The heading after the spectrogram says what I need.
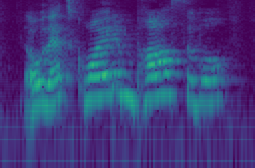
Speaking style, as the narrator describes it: she called out as she went along

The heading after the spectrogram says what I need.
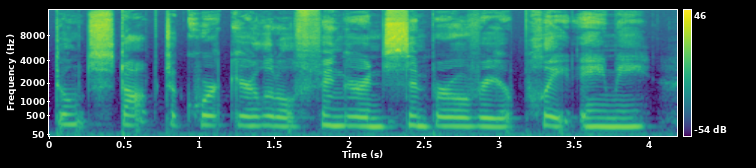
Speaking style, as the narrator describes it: cried Joe, choking on her tea

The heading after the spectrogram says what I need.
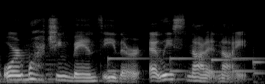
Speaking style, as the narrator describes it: chuckled Michael

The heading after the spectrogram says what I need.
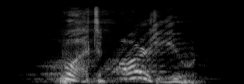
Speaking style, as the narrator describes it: It rasped

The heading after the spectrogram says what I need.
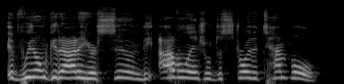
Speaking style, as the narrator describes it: Zuko yelled to his sister over the roaring winds

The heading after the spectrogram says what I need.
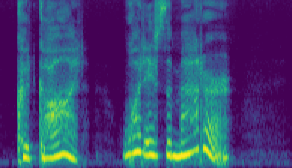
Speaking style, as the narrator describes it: he cried, with more feeling than politeness

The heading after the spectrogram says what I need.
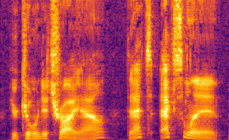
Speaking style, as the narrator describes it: Meg exclaimed

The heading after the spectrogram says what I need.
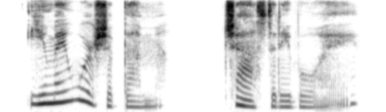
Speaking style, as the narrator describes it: Wendy said in a mocking, sultry voice

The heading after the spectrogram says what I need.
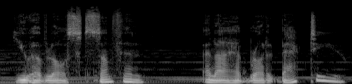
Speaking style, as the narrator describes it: in a smooth and primal voice said

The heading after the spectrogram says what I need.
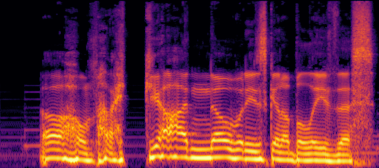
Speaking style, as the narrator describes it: I started giggling to myself, and that giggling gave way to belly laughs before I coughed out

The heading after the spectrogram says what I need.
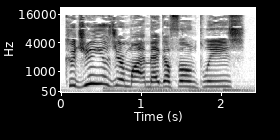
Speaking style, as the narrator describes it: Coach Hedge grunted like he was pleased to have an excuse

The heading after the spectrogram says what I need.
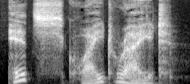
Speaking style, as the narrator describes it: she said calmly

